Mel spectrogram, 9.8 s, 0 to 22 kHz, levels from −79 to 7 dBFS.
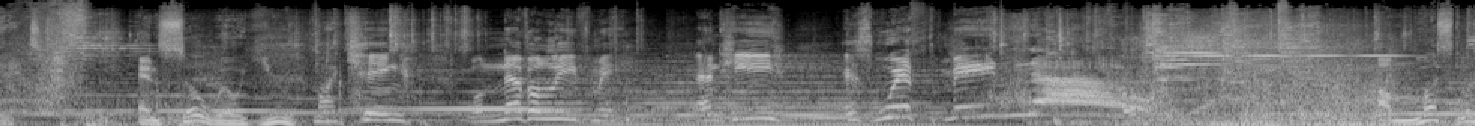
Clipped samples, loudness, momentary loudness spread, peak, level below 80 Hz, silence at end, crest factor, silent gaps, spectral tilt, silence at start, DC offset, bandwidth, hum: under 0.1%; -13 LUFS; 9 LU; 0 dBFS; -28 dBFS; 0 s; 14 dB; none; -3 dB/octave; 0 s; 0.4%; over 20 kHz; none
